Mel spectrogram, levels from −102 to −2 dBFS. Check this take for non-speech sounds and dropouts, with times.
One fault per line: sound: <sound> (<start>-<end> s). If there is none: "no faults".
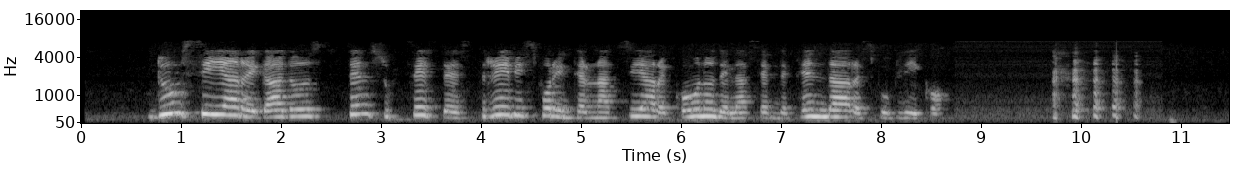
sound: laugh (9.7-10.6 s)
